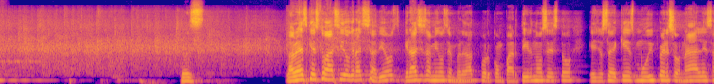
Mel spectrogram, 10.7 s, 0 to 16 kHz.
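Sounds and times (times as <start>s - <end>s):
crowd applauding: 0.0s - 5.6s
speech: 2.7s - 3.2s, 4.3s - 10.7s.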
